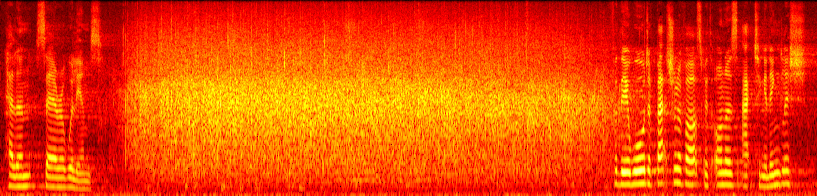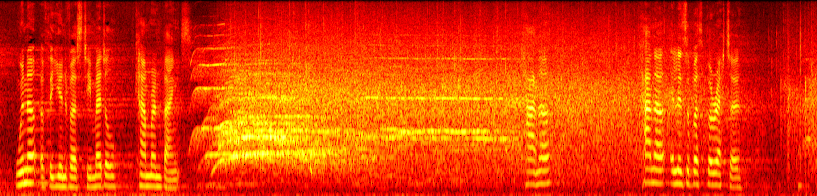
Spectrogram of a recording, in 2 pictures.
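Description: A middle-aged woman reads out names through a microphone in a large hall.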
